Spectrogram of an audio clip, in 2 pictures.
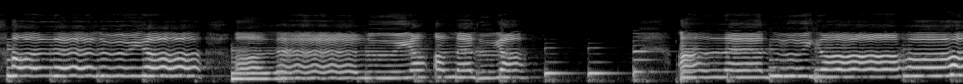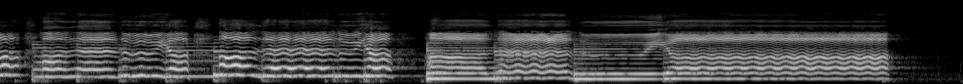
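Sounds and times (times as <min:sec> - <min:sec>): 
mezzo soprano singing at a wedding: 0:00.0 - 0:18.7.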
